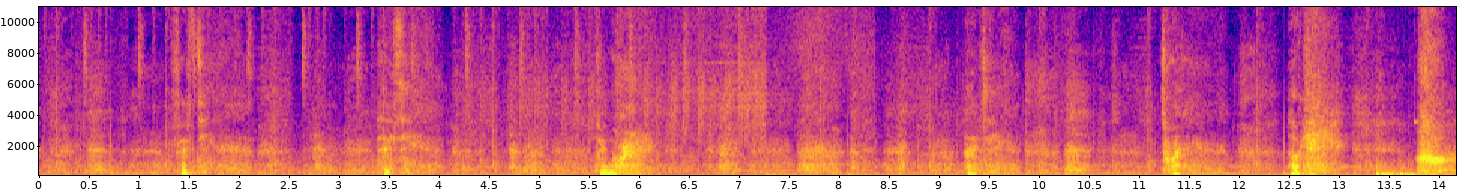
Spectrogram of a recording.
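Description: A man's short, falling-pitched grunts or exhales, one with each kettlebell swing, about every two seconds over background music. Near the end a low thud as the kettlebell is set down on the floor.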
